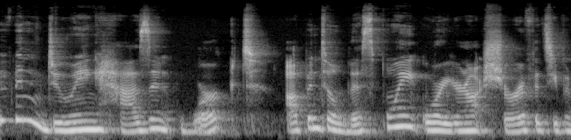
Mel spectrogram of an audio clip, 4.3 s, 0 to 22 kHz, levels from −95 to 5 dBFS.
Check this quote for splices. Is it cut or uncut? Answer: uncut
